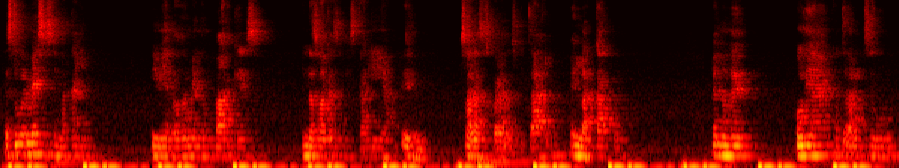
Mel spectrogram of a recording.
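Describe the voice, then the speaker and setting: This is an interview testimony from a woman with a low-pitched, flat, even voice, recorded in a very echoey space. She speaks haltingly, pausing frequently and using many fillers.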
